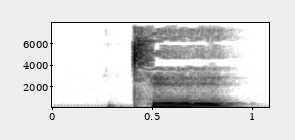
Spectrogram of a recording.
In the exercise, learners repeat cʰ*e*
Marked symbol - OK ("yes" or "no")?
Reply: yes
